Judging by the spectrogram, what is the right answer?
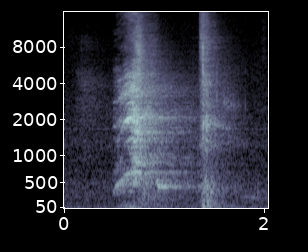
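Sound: sneeze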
